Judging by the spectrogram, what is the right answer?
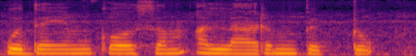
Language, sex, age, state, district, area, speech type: Telugu, female, 45-60, Andhra Pradesh, East Godavari, rural, read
